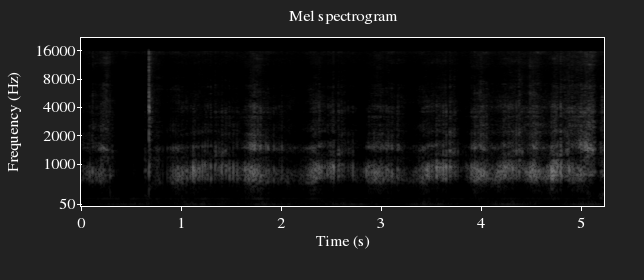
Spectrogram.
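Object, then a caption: Hard plastic drone controller housing. Fingertip and short nail tapping and scratching the battery cover panel on the back of a black hard plastic drone remote controller with a hollow handheld housing. The result is a soft, hollow, repeated scratchy rasp in uneven bursts, centred in the low-mid range with a faint high hiss.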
